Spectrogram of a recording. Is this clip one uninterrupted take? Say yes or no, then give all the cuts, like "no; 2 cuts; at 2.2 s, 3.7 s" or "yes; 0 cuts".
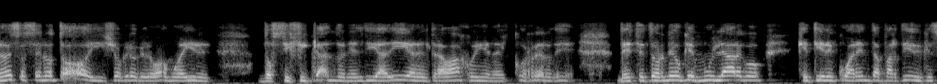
yes; 0 cuts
